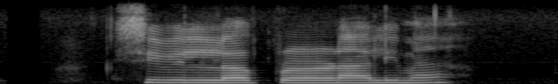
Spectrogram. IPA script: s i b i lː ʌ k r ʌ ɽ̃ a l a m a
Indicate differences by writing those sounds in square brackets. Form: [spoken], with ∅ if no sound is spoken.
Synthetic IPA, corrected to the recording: s i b i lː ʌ [p] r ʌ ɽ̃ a l [i] m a

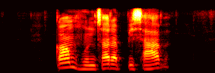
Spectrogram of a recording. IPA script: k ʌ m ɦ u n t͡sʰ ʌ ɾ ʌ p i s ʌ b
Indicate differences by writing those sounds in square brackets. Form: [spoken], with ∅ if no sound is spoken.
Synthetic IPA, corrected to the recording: k ʌ m ɦ u n t͡sʰ ʌ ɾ ʌ p i s [a] b

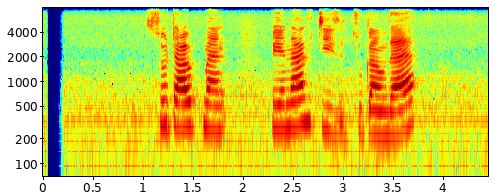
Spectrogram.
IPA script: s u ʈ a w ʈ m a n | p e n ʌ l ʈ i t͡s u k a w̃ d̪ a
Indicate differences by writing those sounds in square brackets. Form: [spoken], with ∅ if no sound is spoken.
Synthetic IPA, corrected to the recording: s u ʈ a w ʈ m a n | p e n [a] l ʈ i t͡s u k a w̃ d̪ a

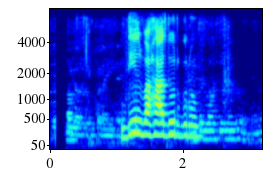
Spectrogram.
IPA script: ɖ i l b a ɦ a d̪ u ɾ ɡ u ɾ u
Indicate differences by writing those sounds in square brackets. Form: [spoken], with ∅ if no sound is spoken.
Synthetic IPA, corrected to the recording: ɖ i l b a ɦ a d̪ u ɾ ɡ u ɾ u

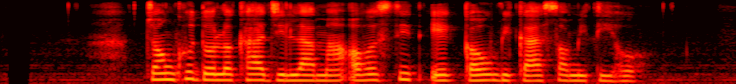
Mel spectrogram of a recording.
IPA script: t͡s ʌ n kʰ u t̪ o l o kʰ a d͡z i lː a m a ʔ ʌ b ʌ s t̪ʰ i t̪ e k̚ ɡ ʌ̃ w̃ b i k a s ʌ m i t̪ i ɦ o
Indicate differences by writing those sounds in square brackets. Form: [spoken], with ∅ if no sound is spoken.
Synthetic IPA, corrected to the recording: t͡s ʌ [ŋ] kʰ u [d̪] o l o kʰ a d͡z i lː a m a ʔ ʌ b ʌ s t̪ʰ i t̪ e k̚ ɡ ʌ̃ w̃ b i k a s ʌ m i t̪ i ɦ o

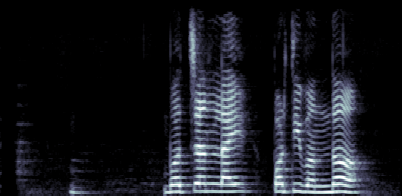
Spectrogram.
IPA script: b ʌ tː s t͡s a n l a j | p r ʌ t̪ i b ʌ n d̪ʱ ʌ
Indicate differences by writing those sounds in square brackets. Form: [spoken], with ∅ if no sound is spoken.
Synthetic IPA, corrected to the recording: b ʌ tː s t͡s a n l a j | p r ʌ t̪ i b ʌ n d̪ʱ ʌ

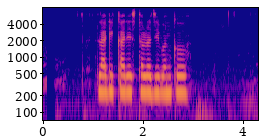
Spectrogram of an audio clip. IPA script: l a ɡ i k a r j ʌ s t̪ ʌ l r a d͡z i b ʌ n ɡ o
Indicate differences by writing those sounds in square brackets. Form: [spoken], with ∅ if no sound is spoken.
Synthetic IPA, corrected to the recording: l a ɡ i k a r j ʌ s [t̪ʰ] ʌ l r [ʌ] d͡z i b ʌ n [k] o

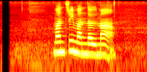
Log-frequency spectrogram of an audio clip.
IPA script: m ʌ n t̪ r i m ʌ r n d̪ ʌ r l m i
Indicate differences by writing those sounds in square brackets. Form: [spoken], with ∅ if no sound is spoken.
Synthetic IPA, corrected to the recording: m ʌ n t̪ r i m ʌ [∅] n d̪ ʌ [∅] l m [a]

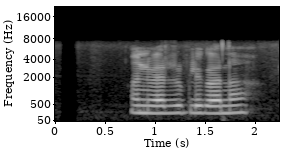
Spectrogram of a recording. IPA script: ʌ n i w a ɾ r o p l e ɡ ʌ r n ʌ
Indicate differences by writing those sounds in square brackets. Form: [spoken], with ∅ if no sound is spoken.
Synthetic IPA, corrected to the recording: ʌ n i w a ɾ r [u] p l e ɡ ʌ r n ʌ

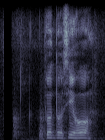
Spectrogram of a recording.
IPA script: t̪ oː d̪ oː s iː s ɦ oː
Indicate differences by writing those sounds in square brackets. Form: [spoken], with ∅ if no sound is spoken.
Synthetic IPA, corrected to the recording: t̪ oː d̪ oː s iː [∅] ɦ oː

